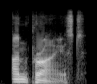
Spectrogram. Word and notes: unpriced: British English

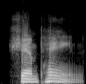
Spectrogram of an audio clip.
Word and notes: champaign: American English

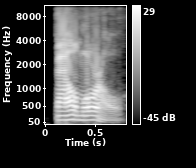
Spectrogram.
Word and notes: balmoral: American English

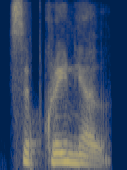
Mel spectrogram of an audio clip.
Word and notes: subcranial: Indian

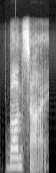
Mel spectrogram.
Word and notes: bonsai: Indian

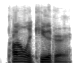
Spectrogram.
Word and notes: prolocutor: American English

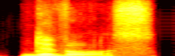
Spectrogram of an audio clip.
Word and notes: divorce: British English

